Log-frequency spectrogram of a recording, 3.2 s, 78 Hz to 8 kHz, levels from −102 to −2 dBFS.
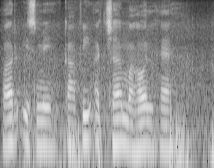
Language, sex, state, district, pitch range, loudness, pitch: Hindi, male, Chhattisgarh, Raipur, 130-150 Hz, -18 LUFS, 140 Hz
